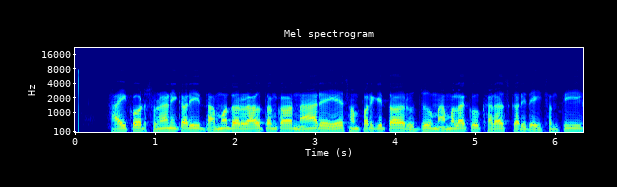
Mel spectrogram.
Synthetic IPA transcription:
hajkorʈsuɽ̃aɽ̃ikʌɾid̪amʌd̪ʌrːawt̪ʌŋkʌnaɾeesʌmpʌrkit̪ʌɾud͡zumamlakukʰaɾad͡zɡʌɾid̪ejt͡sʰʌnt̪i

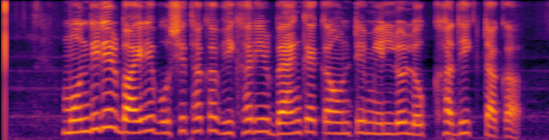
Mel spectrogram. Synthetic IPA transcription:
mond̪iɾeɾbajɾeboʃet̪ʰakabʱikʰaɾiɾbɛŋkɛkawɳʈemilːolokʰːad̪ʱikʈaka̰

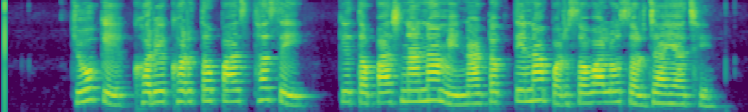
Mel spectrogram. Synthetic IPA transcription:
d͡ʒokekʰəɾekʰəɾt̪əpast̪ʰəse | ket̪əpasnanamenaʈək̚t̪enapəɾsəʋalosəɾd͡ʒajat͡ʃʰe

